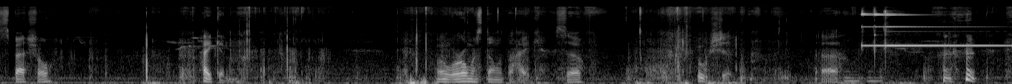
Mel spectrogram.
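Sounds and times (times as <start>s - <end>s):
speech: 0.2s - 0.6s, 2.0s - 3.0s, 4.4s - 6.0s, 6.6s - 7.6s, 8.2s - 10.0s
Elden Ring summoning bell notification chime: 8.6s - 10.1s.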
